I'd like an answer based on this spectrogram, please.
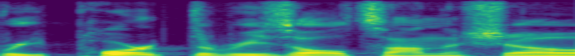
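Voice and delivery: ordinary talk, nothing marked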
